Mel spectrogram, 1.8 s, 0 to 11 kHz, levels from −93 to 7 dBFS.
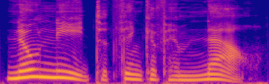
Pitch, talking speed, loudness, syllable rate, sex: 205 Hz, 235 wpm, -17 LUFS, 4.2 syllables/s, female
